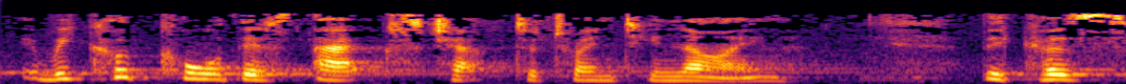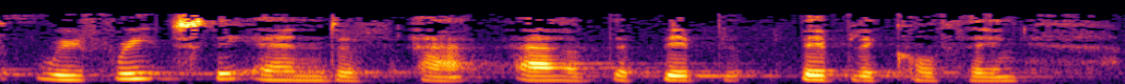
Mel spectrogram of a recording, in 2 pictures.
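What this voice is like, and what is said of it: Strained, unwell-sounding voice. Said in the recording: “I'm sorry for my voice. ... This is the first time I've spoken like this since I've been ill.”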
